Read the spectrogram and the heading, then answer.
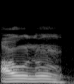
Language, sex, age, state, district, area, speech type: Telugu, male, 60+, Andhra Pradesh, Sri Balaji, urban, read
